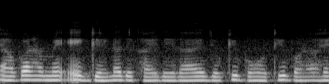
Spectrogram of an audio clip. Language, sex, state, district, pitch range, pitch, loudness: Hindi, female, Uttar Pradesh, Budaun, 180-200 Hz, 185 Hz, -17 LUFS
